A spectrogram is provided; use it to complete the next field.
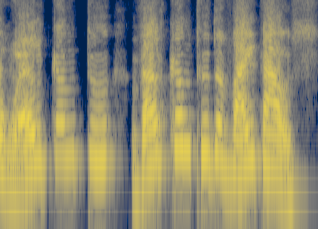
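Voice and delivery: vampire voice, pitched very high. Speaker riffs on robot rights, then gives a greeting in a Dracula voice. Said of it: "Dracula voice".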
